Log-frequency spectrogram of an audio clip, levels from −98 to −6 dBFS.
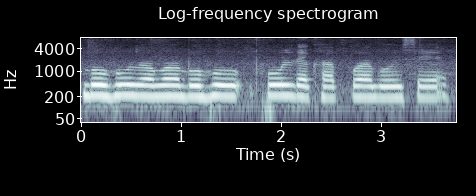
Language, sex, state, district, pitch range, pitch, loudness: Assamese, female, Assam, Sonitpur, 190-210 Hz, 200 Hz, -14 LUFS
